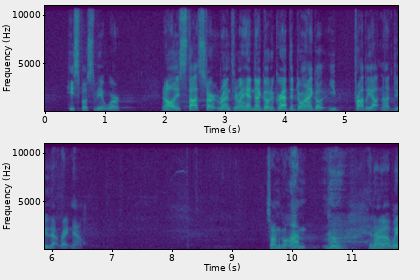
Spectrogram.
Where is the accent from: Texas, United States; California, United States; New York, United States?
California, United States; I'm from California. But my family's from Oklahoma.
